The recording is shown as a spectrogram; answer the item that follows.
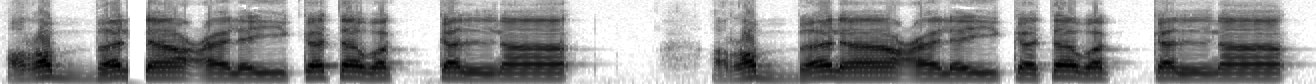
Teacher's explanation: The alayka, ayn from the middle of the throat.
